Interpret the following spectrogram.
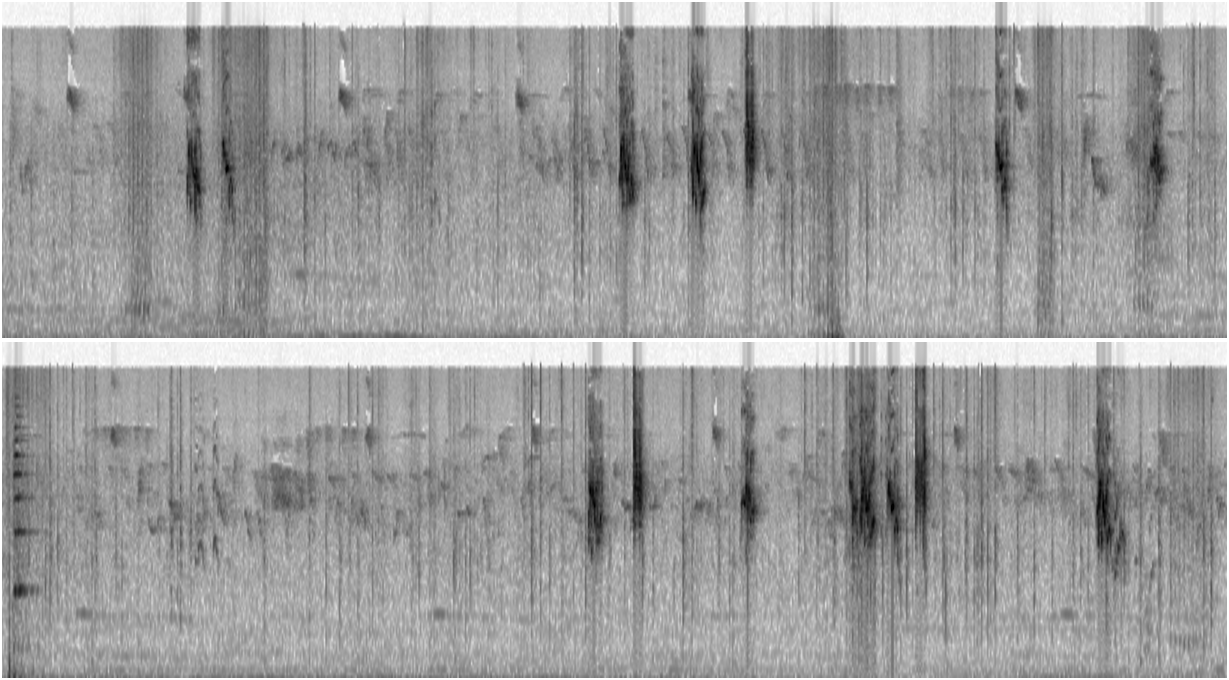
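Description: A flock of budgerigars giving short, sharp chirps in scattered clusters every few seconds. Twice, around the middle, comes a low thump of wings as birds fly down close by.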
